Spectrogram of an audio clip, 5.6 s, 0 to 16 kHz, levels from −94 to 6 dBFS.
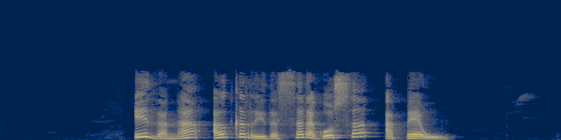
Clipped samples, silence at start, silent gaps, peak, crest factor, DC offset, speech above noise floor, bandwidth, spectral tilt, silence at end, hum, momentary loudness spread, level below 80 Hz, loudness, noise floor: under 0.1%; 1.35 s; none; -4 dBFS; 20 dB; under 0.1%; 66 dB; 8.2 kHz; -3.5 dB/octave; 1.15 s; none; 7 LU; -68 dBFS; -21 LUFS; -87 dBFS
